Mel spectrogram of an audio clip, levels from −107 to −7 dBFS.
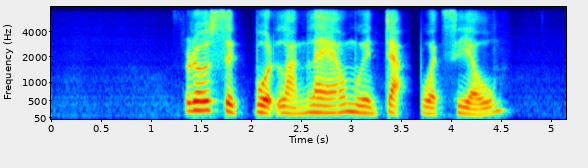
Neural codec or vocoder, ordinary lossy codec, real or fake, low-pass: codec, 16 kHz, 0.3 kbps, FocalCodec; none; fake; 7.2 kHz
